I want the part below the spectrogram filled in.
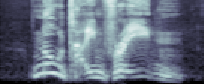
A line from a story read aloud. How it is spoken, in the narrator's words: Bruner snapped back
